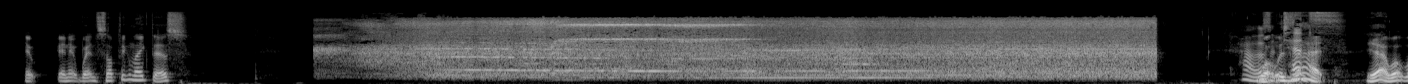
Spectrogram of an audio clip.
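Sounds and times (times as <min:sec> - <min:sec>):
speech: 0:00.2 - 0:02.0, 0:12.4 - 0:14.0
nuclear fusion reactor running with roar and whining tones: 0:03.2 - 0:11.6.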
